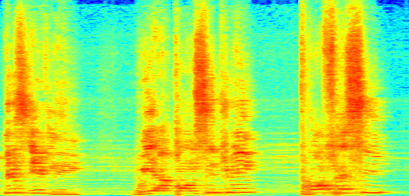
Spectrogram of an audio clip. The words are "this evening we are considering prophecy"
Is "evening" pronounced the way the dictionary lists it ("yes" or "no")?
yes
